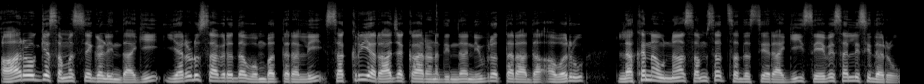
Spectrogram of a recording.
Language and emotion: Kannada, neutral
